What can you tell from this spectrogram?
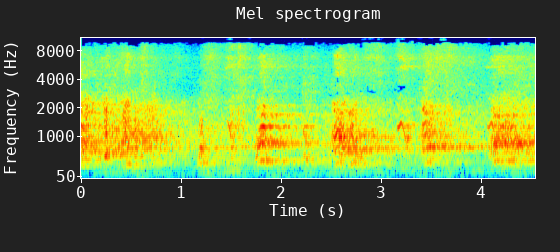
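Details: Tibetan Mastiff puppies Gabbar and Bella fighting, with Gabbar attacking and biting: short, harsh yipping barks and yelps come in quick irregular bursts, about seven in under five seconds, with some whimpering between them.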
